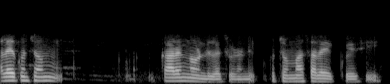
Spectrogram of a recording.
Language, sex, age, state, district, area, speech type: Telugu, male, 18-30, Telangana, Sangareddy, urban, conversation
